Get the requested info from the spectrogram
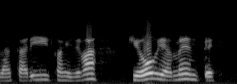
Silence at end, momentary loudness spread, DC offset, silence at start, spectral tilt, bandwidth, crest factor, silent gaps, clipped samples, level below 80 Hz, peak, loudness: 0.25 s; 11 LU; under 0.1%; 0 s; -5 dB/octave; 7.4 kHz; 16 dB; none; under 0.1%; -66 dBFS; -8 dBFS; -25 LUFS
